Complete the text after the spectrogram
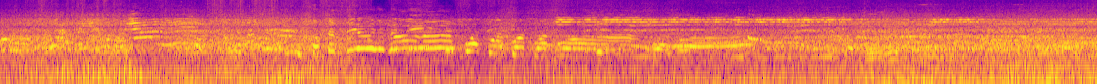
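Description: Motorbike engines rumble past.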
